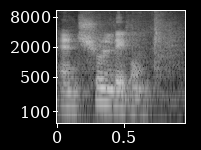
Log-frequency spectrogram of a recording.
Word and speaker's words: Entschuldigung: सबसे पहले एंट का साउंड आया, एंट शूल डी गुंग, मैंने लिख दी डिगुंग, डिगुंग, ठीक है, ये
